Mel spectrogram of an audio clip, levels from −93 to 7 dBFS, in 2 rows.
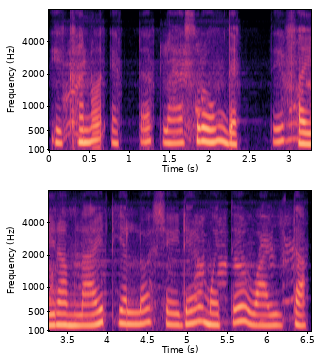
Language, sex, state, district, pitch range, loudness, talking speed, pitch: Bengali, female, Assam, Hailakandi, 225-270 Hz, -16 LUFS, 90 wpm, 245 Hz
